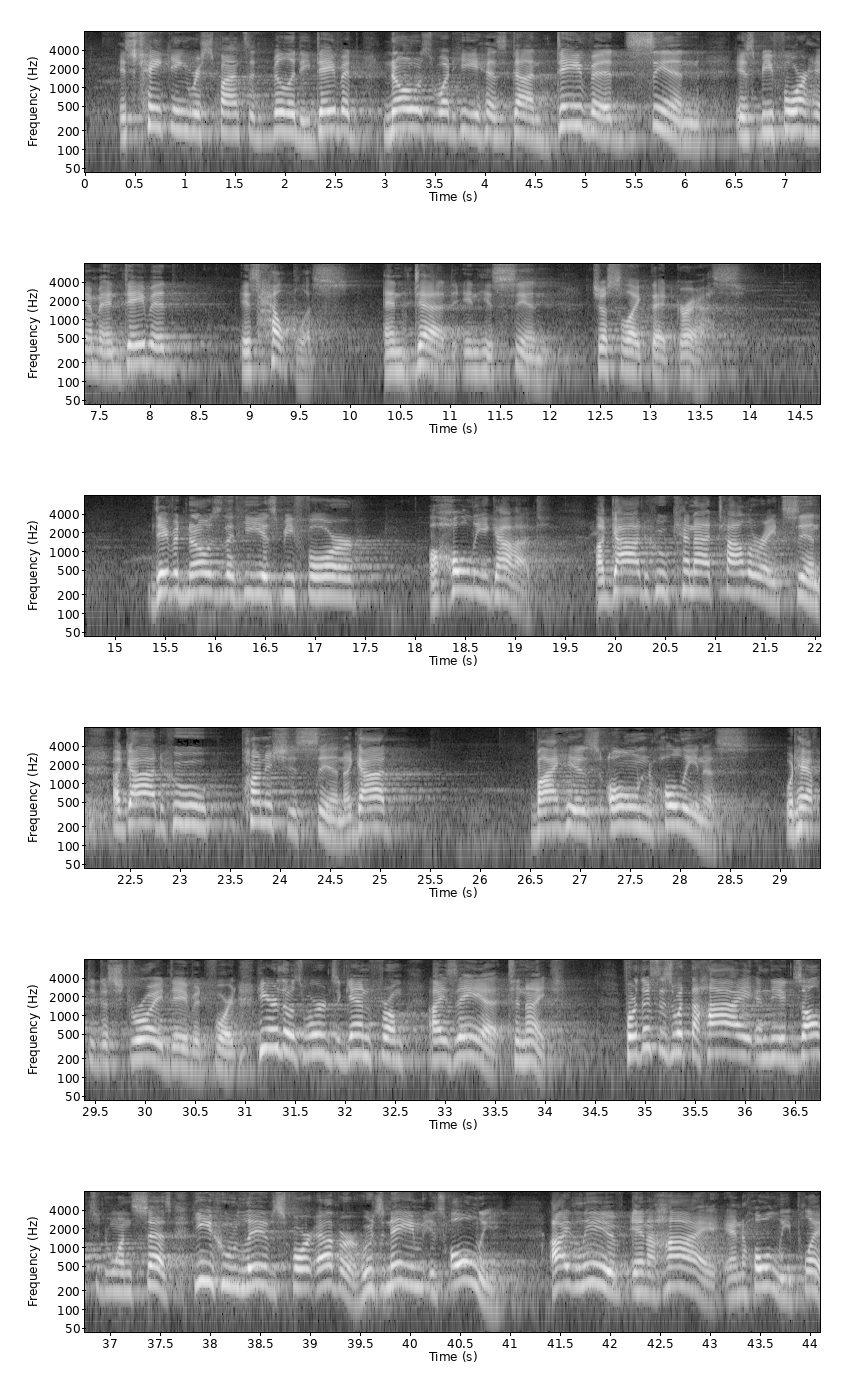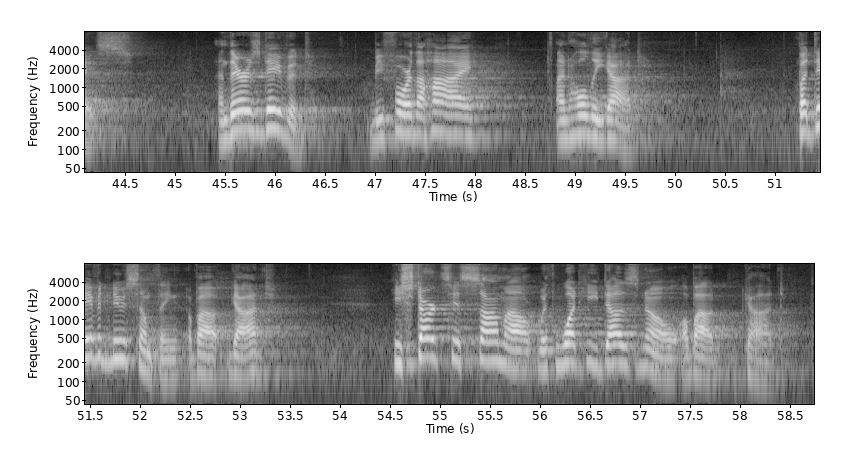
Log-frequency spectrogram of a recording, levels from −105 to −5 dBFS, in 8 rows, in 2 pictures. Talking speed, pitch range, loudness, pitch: 125 wpm, 175-230 Hz, -23 LUFS, 200 Hz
